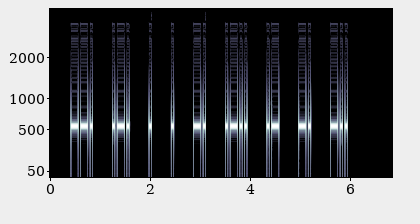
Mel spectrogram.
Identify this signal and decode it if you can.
Morse code, heard as a keyed tone, about 25 wpm, spaced as for 15 wpm, 550 Hz. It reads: GREENLAND
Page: news headlines in morse code at 15 wpm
